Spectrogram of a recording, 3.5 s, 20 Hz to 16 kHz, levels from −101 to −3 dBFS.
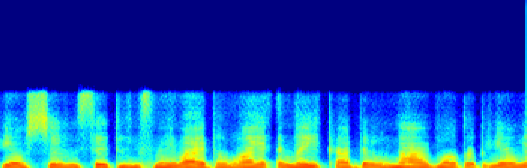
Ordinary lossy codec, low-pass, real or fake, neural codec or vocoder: Opus, 64 kbps; 7.2 kHz; fake; codec, 16 kHz, 0.5 kbps, FreqCodec, smaller model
